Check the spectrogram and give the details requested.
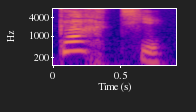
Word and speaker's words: quartier: A neighbourhood is quartier. Remember, QU is a K sound. So whenever you see Q, replace it with a K for the right pronunciation.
